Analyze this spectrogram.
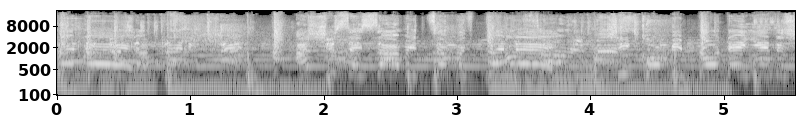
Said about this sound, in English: That's probably the only time of the night you're gonna hear drill music.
